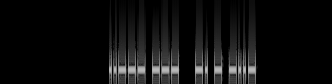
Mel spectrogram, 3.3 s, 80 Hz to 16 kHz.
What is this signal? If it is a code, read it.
Morse code, heard as a keyed tone, about 50 wpm, 700 Hz. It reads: 2O NTX
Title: Winter Field Day Exchanges 50wpm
